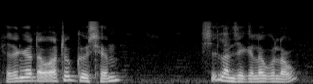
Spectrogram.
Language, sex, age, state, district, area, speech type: Bodo, male, 60+, Assam, Udalguri, rural, spontaneous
